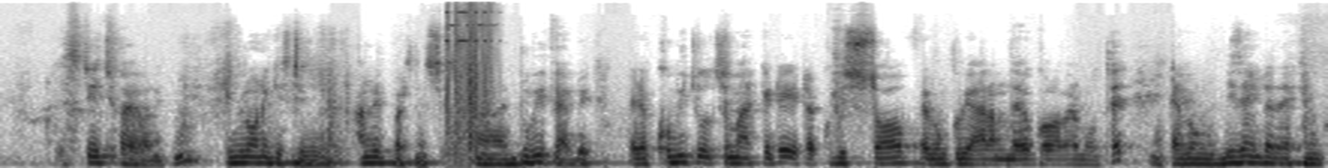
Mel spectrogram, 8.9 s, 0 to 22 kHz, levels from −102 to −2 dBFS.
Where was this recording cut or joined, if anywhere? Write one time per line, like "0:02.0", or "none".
0:03.0
0:07.6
